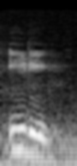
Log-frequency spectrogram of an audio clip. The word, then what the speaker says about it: EDI: Why are you named Edie? Yeah. Edie is the phonetic pronunciation of E-D-I.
